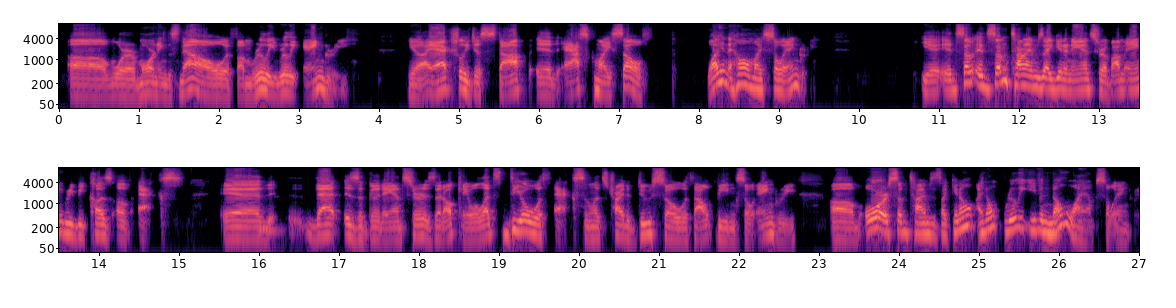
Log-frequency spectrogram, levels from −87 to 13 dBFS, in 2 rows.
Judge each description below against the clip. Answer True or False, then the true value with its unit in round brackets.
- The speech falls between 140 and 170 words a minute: False (180 wpm)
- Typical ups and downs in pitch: False (6.3 semitones)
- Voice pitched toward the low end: True (125 Hz)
